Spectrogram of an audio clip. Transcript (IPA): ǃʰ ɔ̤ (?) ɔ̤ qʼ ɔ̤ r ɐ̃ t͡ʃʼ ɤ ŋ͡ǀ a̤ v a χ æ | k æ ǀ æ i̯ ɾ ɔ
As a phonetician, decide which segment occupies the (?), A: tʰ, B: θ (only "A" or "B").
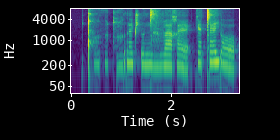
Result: B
